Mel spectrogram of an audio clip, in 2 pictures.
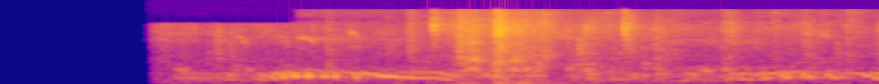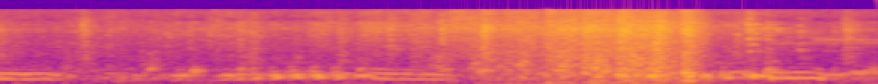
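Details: Domestic pigeons giving soft, wavering coos, many birds overlapping in a continuous murmur, with rustling and wing flutters breaking through.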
